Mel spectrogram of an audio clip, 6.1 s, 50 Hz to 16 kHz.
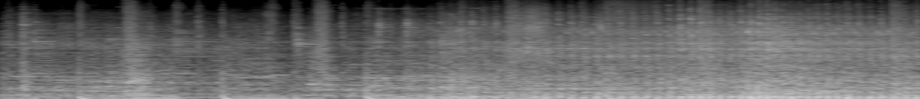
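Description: A Yamaha Mio Gear 125cc scooter with a Smart Motor Generator starts and settles into a steady, fairly loud idle, its low engine pulse running close to the listener throughout with no talk.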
